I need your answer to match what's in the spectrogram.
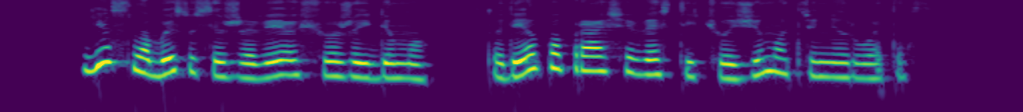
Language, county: Lithuanian, Vilnius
